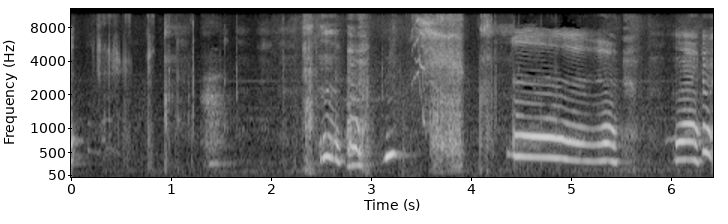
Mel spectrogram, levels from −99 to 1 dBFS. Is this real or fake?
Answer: real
